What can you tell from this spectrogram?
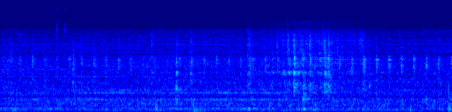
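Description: Heavy machine's diesel engine idling with a steady low hum and a quick, regular ticking, heard from inside the cab.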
